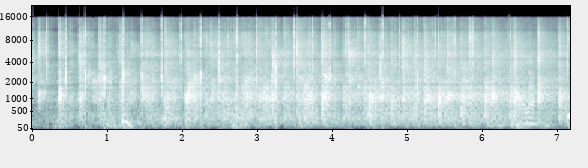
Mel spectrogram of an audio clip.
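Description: A sustained round of audience applause for a director, dense and steady for about seven seconds, with many overlapping sharp claps forming a continuous crackling wash at fairly even loudness.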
